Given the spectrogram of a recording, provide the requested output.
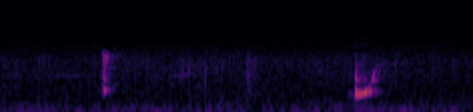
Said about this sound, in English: Do you hear that? That steady drip. Drip of water. Yeah, I hear it. It ain't surprising to hear water dripping in an underground cavern.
